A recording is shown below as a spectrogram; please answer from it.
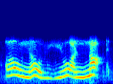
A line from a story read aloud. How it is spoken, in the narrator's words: roared the troll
